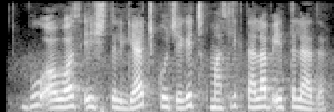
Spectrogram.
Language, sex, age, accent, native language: Uzbek, female, 18-24, Namangan, Uzbek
